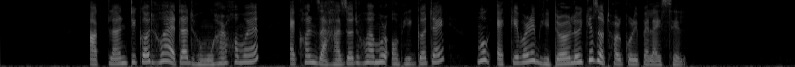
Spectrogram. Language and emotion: Assamese, surprised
